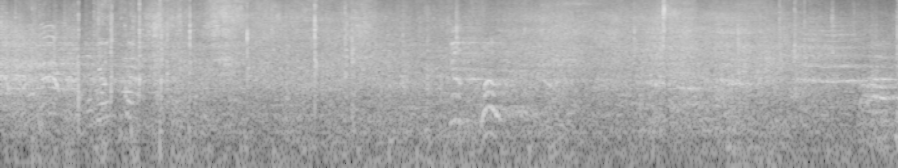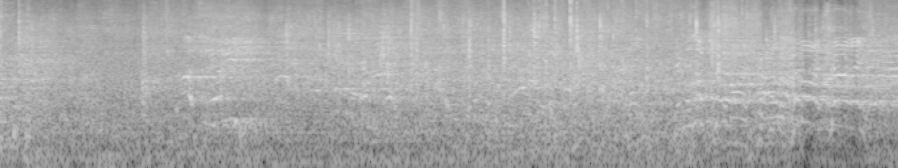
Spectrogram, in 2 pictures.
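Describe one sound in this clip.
Spectators shout and cheer in an echoing rink.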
